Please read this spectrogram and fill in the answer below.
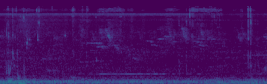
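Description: Birds chirping faintly over a steady low rumble, with a couple of light clicks near the end as a knife cuts calamansi over a metal strainer.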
